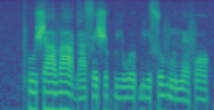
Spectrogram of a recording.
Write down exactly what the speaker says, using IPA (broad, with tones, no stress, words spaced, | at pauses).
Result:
pʰu˦ ʃaː˦βaː˦˨ ɡa˨sɪ˨ʃʊ˨ k͡pi˨wʊ˨ɓi˨ su˦vũ˨nɛ˨fɔ˦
